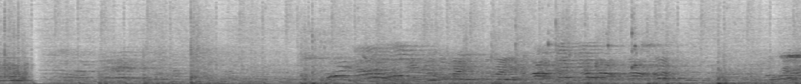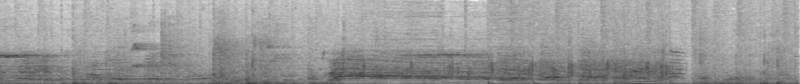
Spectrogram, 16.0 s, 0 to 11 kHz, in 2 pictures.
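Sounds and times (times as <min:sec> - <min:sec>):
volleyball struck with dull thuds: 0:00.0 - 0:11.6
players shouting calls: 0:00.0 - 0:16.0
shouting and cheering: 0:00.0 - 0:16.0.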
